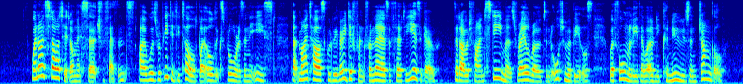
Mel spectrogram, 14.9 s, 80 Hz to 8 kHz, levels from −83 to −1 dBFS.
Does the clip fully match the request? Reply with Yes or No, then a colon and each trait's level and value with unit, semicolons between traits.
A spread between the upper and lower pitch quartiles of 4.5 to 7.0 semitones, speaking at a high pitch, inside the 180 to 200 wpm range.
No: average, 4.0 semitones; high, 210 Hz; average, 185 wpm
